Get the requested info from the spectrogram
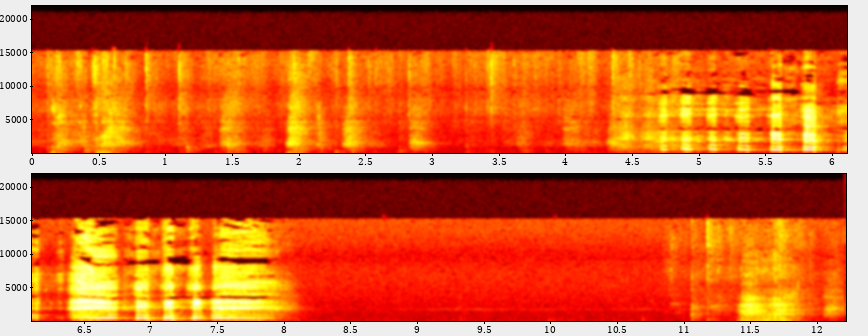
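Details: Playful puppy indoors, soft scattered sniffs and snuffles, then a burst of high harmonic whines and yelping yips, short and quickly repeated, rising and falling over a few seconds, followed by quiet and a final brief huff.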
